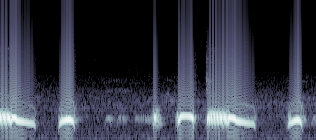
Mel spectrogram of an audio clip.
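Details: Female spotted dove, a decoy calling males in 'thổ pha' style, giving repeated phrases of mellow coos, each with a long downward-sliding coo followed by a single arched ending note.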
